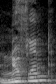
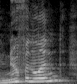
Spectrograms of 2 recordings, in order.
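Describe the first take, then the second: First: The middle syllable 'found' is left out. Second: The middle syllable 'found' is fully pronounced.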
